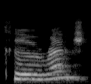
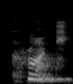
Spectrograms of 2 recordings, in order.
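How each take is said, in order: First: An extra vowel breaks up the opening consonant cluster. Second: The opening consonant cluster has no extra vowel. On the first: The speaker calls it wrong. "I heard you say crunch, crunch. So it doesn't have the that one" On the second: The speaker calls it right. "You should not say k or g. Say crunch. Only one"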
